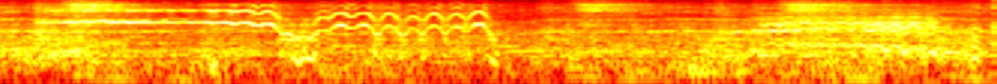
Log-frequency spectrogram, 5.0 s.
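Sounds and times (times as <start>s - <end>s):
foal whinnying for its mother: 0.2s - 2.6s, 3.7s - 4.9s.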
